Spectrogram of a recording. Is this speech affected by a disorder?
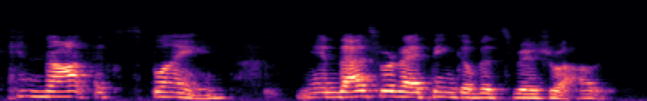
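Yes: slurred speech.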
